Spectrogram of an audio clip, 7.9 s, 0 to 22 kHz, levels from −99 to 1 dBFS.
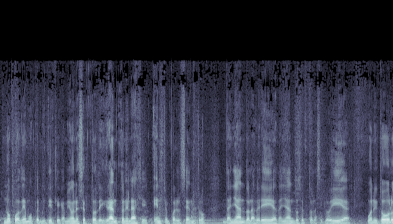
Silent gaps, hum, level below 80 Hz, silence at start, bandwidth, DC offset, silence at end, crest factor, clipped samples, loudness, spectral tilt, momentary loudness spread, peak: none; none; -44 dBFS; 0 s; 16 kHz; under 0.1%; 0 s; 18 dB; under 0.1%; -20 LUFS; -6.5 dB/octave; 9 LU; 0 dBFS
